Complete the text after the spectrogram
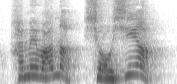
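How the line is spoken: Shouted warning. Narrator (Chinese): 博人就对大家喊了

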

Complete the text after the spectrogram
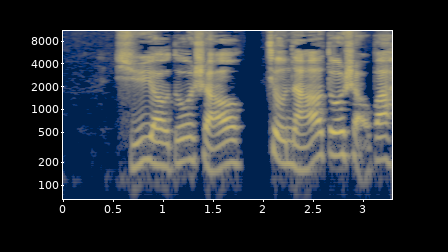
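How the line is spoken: Smiling. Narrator (Chinese): 托比总是笑着说

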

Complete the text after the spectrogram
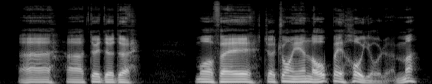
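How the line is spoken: Smoothing laugh. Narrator (Chinese): 范永斗作为主人，也不愿看到客人尴尬，他笑道

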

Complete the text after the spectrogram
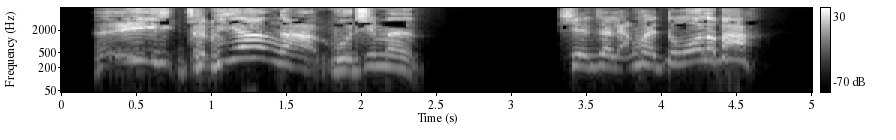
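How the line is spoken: Smug shouting. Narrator (Chinese): 坨坨将军得意的向鸡妈妈们喊话

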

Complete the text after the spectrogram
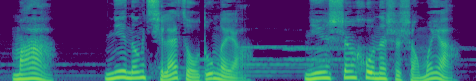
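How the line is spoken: Soft question. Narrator (Chinese): 大儿子轻声问

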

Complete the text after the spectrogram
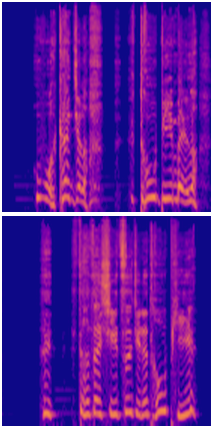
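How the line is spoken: Loud scream. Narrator (Chinese): 王可 只能是放声大叫

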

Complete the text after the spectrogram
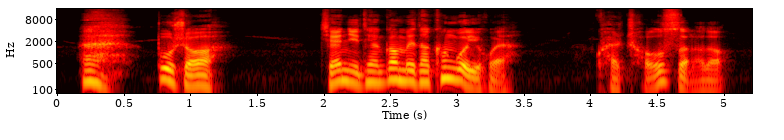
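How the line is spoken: Sighing. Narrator (Chinese): 刘长乐叹道

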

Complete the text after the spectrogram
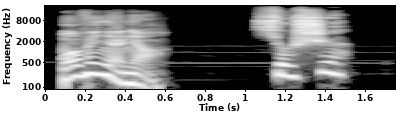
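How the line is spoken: Calling out to stop someone. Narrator (Chinese): 被柳崇明的人追上来叫住

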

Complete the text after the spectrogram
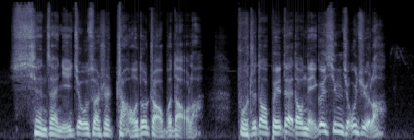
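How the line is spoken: Glum, tearful. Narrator (Chinese): 老二哭丧着脸说道

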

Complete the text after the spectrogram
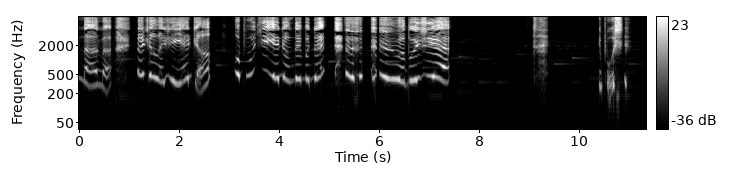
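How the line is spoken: Child crying. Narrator (Chinese): 阎洛北咧开嘴哭起来

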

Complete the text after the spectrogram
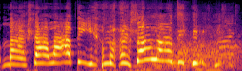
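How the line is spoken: Proud. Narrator (Chinese): 特别骄傲的说

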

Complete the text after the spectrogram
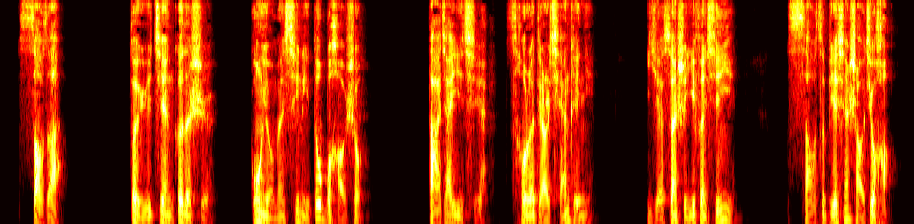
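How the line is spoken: Soft. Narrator (Chinese): 马万三轻声说

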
